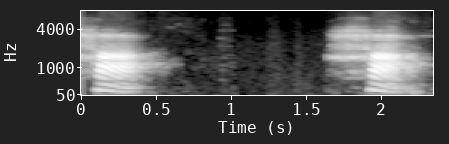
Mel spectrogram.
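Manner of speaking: breathy "ra" letting air out of the mouth; aspirated h sound. Shown as a demonstration. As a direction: push the air out on "ra". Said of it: "soltei o ar da boca".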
